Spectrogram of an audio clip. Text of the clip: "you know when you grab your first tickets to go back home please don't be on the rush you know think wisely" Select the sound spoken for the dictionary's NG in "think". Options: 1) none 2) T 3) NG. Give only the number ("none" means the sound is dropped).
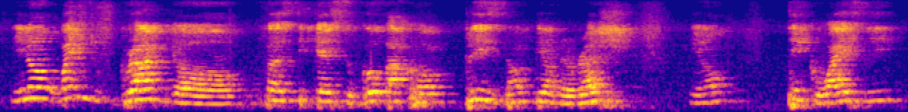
1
